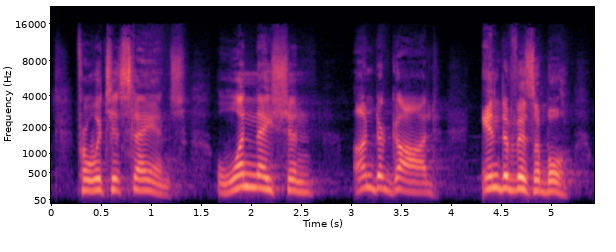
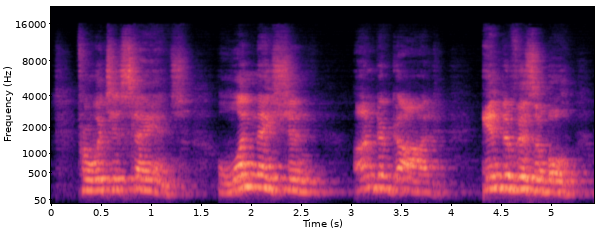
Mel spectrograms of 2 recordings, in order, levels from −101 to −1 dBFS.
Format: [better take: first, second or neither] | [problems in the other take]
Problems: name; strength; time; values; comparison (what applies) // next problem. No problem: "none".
first | off-mic speech; far // room echo; slight; dies away in 0.4 s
